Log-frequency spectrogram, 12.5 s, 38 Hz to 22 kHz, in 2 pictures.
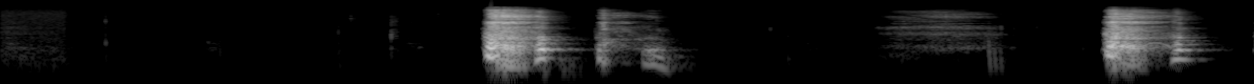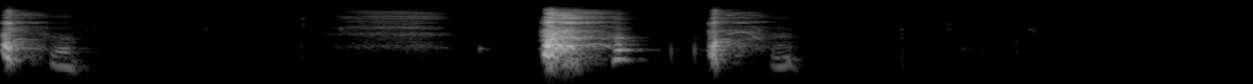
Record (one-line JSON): {"three_cough_length": "12.5 s", "three_cough_amplitude": 26914, "three_cough_signal_mean_std_ratio": 0.2, "survey_phase": "alpha (2021-03-01 to 2021-08-12)", "age": "65+", "gender": "Female", "wearing_mask": "No", "symptom_none": true, "smoker_status": "Never smoked", "respiratory_condition_asthma": false, "respiratory_condition_other": false, "recruitment_source": "REACT", "submission_delay": "1 day", "covid_test_result": "Negative", "covid_test_method": "RT-qPCR"}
